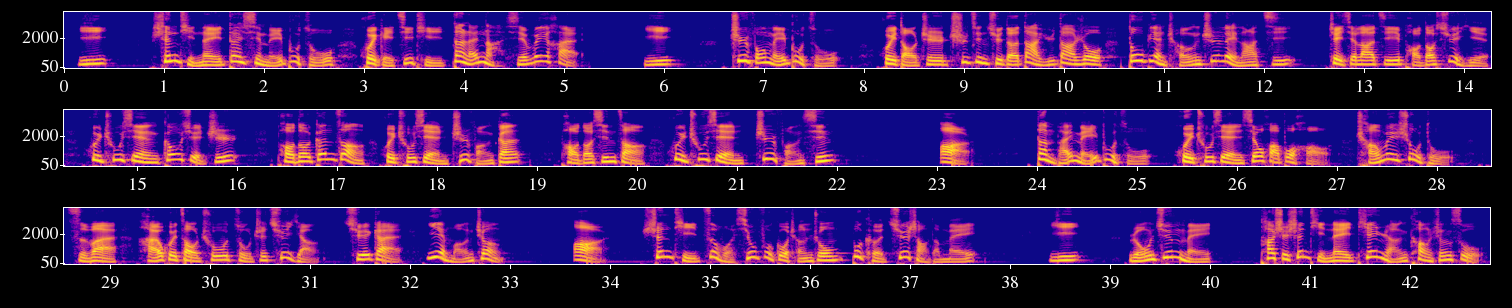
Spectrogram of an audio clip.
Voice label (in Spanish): Locutor varón chino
